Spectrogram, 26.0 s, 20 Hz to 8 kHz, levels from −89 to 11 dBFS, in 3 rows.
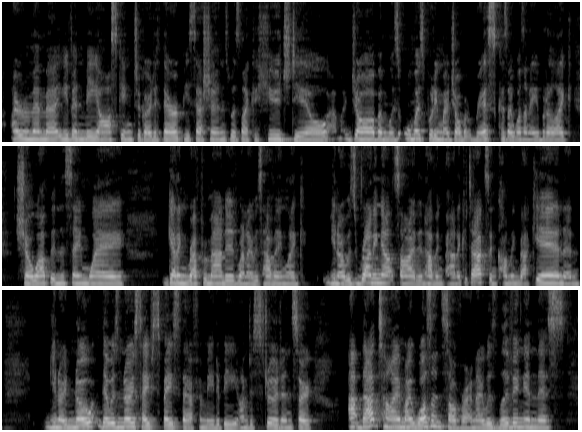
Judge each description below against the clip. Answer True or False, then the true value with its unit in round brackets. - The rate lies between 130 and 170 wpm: False (200 wpm)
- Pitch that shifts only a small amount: True (1.5 semitones)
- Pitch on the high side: True (215 Hz)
